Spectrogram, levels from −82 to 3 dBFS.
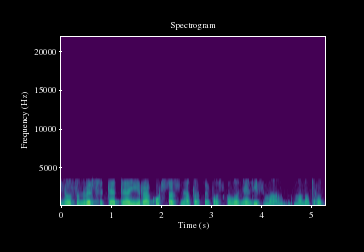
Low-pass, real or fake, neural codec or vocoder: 3.6 kHz; real; none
